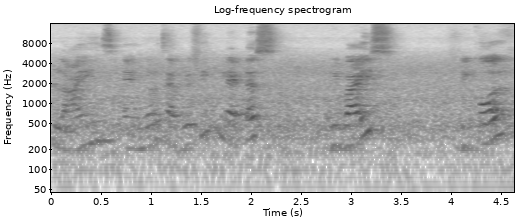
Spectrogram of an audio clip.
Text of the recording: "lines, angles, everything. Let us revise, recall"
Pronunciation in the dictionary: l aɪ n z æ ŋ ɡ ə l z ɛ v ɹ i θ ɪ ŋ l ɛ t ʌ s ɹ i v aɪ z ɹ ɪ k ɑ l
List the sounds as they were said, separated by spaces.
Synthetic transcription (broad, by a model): l aɪ n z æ ŋ ɡ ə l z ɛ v ɹ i t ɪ ŋ l ɛ t ʌ s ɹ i v aɪ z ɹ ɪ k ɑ l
